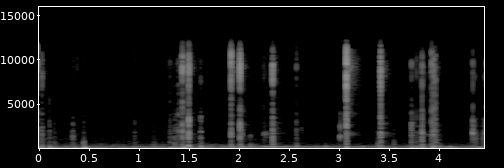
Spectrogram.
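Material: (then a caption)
Acrylic. Long teal acrylic nails tap across a flat acrylic rhinestone sticker sheet, its clear and blue faceted plastic gem stickers set on white paper backing. A quiet, uneven run of short, sharp, bright clicks sounds over a faint low hum and soft scratchy rustling, each tick dying away almost instantly.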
